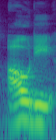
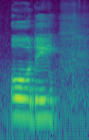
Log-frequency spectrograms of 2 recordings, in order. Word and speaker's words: Audi: that it is pronounced Audi and not Audi. The pronunciation is thanks to another German diphthong, the AU, gives us an OW sound.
